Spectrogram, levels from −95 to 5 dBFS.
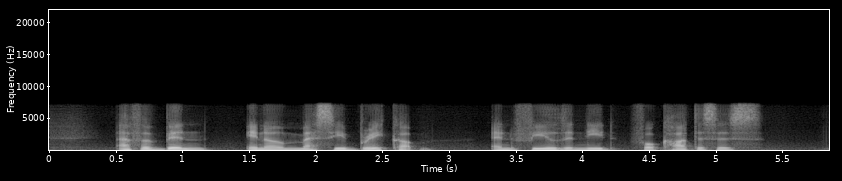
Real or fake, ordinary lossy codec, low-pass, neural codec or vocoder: fake; none; 7.2 kHz; codec, 16 kHz, 0.2 kbps, FocalCodec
